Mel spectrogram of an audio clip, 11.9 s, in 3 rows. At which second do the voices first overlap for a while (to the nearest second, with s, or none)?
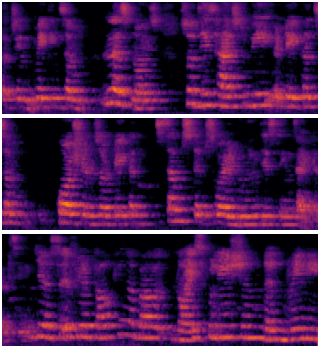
none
